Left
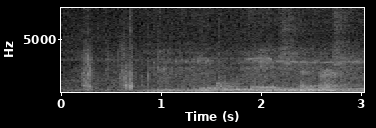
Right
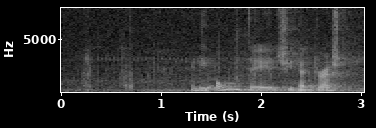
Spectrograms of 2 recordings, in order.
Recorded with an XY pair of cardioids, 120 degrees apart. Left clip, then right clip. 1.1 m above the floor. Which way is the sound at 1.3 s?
60° right.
